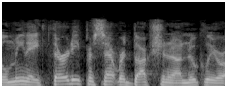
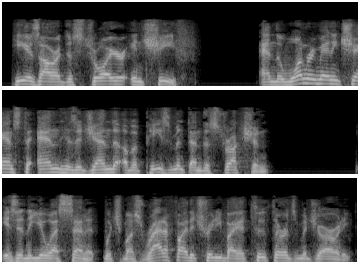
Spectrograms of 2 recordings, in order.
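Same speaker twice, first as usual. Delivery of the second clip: ordinary delivery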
